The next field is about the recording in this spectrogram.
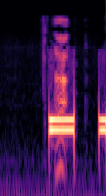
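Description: Telephone busy signal after a dropped call: two loud, steady, mid-pitched electronic beeps, the second cut off, separated by a short silence over faint line hiss.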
